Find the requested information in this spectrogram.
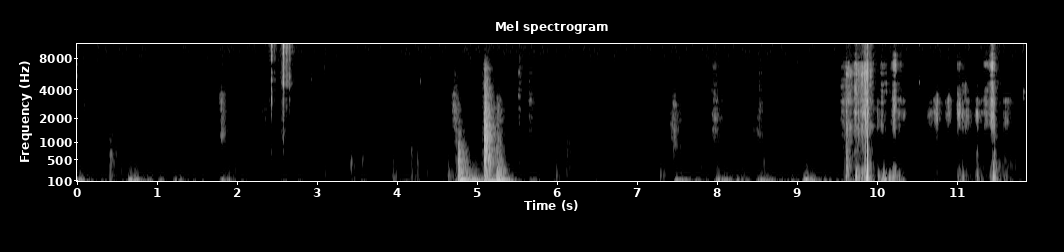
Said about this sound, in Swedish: Två sekunder, ska jag bara skjuta in dörren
